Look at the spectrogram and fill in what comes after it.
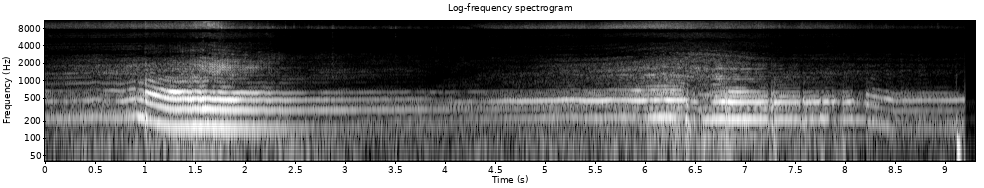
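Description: Maruti Gypsy rally jeeps driving past under throttle, twice. Each engine swells loud as it goes by and its note drops in pitch, the first about a second in and the second around six to seven seconds. The sound cuts off suddenly near the end.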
